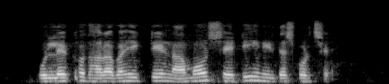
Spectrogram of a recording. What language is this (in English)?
Bangla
